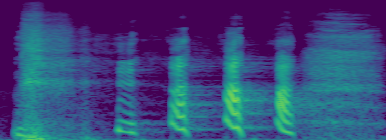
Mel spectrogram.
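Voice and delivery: giggling after the song; high laugh. Real, not acted.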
